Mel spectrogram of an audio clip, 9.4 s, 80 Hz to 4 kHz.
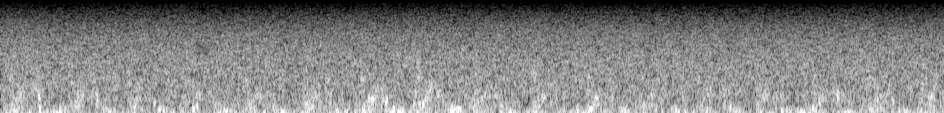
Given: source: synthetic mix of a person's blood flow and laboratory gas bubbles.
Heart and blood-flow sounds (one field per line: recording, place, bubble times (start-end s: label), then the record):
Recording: Doppler ultrasound of blood flow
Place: precordium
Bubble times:
4.25-4.65 s: bubbles
From the record:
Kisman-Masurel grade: 111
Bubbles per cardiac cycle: 1 to 2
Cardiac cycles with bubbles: 1 to 10%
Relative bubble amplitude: barely perceptible (0.100 to 0.250)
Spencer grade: 1 (occasional bubble signal discernible with the cardiac motion signal, with majority of cardiac periods free of bubbles)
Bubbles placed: anywhere in the cardiac cycle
